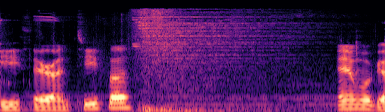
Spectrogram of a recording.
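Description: A sparkling magical burst crackles.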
